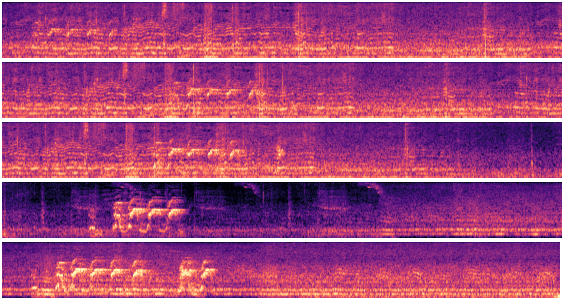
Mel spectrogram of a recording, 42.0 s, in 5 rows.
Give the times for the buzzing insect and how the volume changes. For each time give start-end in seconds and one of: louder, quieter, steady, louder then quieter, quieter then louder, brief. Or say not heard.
0.0-41.9 quieter then louder.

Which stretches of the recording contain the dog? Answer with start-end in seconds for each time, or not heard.
0.2-1.8, 10.8-12.3, 18.6-21.1, 26.5-28.0, 34.0-36.9.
